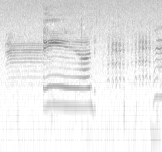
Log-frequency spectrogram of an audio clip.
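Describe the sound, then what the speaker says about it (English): Sheep bleating in the video game Minecraft, two or three clear, close, wavering bleats in a row, with a brief word of speech at the start. "I found the sheep a little bit away from our house"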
